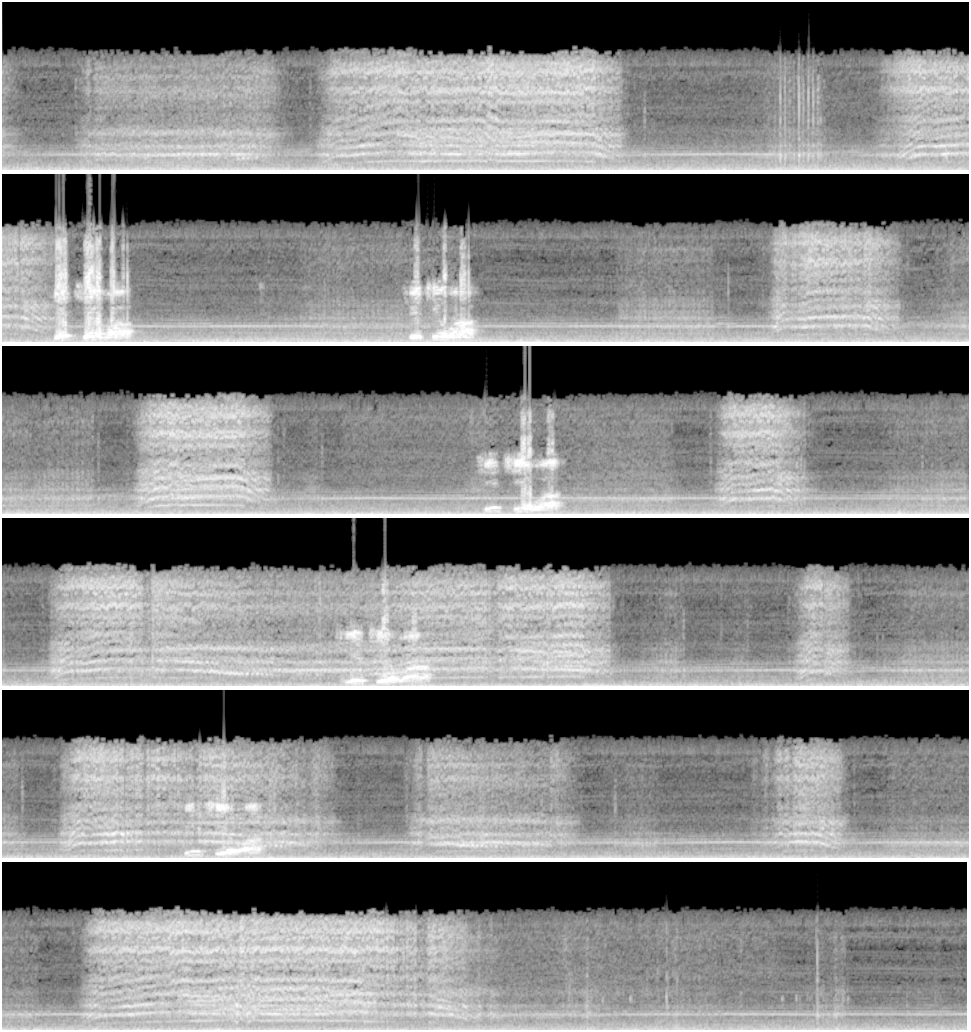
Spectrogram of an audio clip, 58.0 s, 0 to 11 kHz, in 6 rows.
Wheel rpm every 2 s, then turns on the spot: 60, 80, 150, 30, 60, 20, 20, 10, 50, 60, 70, 20, 20, 40, 30, 140, 130, 100, 20, 40, 130, 60, 30, 40, 50, 160, 120, 20, 10.
6-8 12-16 18-20 24-26 34-38 44-48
